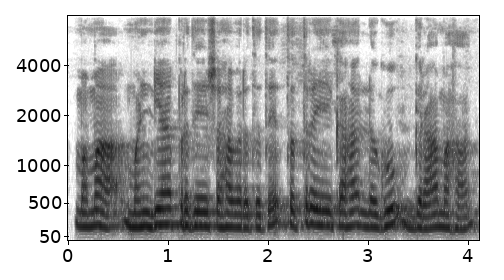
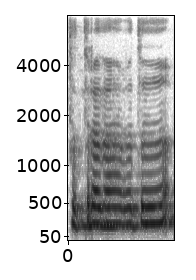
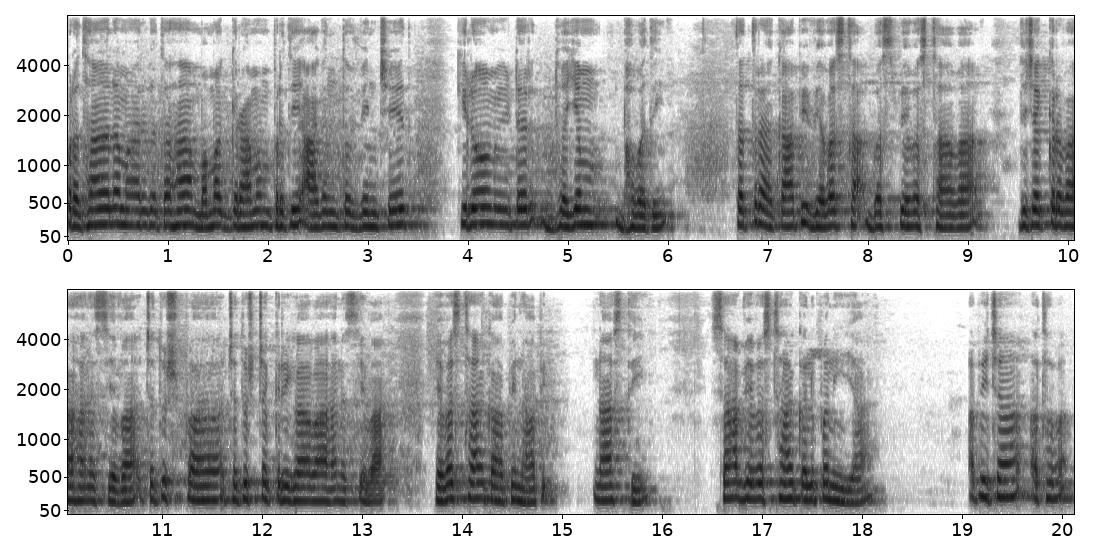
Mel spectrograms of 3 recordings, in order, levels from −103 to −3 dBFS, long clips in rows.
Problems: background sounds at intervals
